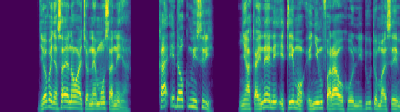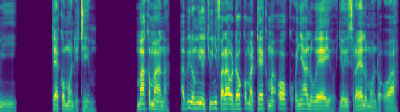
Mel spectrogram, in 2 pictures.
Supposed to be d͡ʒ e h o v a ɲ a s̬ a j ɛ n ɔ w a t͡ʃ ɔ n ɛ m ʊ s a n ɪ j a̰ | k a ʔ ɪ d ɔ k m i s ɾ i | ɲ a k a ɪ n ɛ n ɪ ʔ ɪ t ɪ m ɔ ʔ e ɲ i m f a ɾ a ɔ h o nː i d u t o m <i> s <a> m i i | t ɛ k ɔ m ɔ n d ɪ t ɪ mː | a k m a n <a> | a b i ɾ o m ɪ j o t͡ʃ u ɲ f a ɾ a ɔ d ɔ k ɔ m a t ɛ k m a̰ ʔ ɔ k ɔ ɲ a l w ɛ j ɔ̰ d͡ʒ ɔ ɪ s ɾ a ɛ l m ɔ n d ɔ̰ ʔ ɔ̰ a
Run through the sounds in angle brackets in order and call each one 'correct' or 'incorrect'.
incorrect: a, incorrect: e, correct

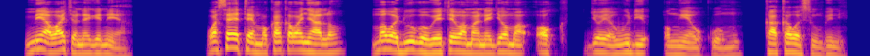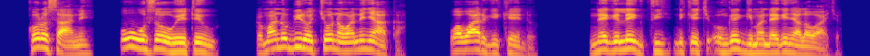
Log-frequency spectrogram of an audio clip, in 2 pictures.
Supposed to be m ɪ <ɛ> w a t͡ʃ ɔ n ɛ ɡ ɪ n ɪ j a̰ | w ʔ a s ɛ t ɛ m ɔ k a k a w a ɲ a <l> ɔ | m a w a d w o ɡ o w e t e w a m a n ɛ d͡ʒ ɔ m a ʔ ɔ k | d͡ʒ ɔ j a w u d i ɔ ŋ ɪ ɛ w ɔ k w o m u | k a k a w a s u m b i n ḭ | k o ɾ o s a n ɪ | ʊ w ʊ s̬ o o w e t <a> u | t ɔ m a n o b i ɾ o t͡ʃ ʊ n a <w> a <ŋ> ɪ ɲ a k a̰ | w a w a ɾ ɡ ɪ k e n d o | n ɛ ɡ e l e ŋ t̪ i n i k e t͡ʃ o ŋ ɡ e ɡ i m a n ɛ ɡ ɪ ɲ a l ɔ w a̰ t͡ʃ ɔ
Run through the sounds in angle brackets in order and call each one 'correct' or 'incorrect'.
incorrect: a, correct, incorrect: e, correct, incorrect: n

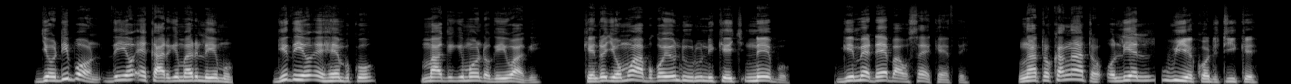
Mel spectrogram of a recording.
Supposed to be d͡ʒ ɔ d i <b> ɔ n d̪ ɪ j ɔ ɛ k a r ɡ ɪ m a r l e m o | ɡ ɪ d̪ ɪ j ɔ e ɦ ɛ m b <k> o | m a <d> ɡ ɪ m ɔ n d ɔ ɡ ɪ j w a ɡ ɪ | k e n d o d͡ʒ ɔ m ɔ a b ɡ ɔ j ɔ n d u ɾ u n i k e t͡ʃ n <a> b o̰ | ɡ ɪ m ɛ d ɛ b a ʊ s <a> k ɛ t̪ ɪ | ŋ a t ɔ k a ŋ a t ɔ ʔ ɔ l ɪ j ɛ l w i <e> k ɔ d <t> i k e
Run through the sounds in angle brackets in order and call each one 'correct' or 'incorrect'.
correct, correct, incorrect: ɡ, incorrect: e, incorrect: ɛ, correct, correct

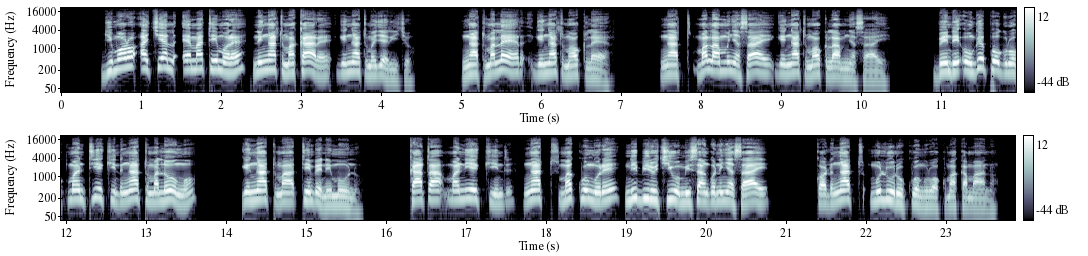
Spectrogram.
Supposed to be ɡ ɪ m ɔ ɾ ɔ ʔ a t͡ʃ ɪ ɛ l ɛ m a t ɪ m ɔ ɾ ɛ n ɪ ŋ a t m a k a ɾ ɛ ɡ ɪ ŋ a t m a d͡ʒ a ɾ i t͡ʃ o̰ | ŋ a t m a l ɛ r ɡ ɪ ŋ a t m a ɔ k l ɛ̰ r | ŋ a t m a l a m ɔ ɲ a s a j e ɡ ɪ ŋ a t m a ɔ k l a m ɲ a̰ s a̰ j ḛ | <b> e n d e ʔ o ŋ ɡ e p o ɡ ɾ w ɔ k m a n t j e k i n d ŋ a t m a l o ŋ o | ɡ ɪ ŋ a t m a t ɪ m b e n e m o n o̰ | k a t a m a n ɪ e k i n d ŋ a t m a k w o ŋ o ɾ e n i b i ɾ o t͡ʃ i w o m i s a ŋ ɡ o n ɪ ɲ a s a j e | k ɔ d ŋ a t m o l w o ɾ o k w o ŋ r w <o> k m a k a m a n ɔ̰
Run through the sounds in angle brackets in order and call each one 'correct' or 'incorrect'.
correct, incorrect: ɔ

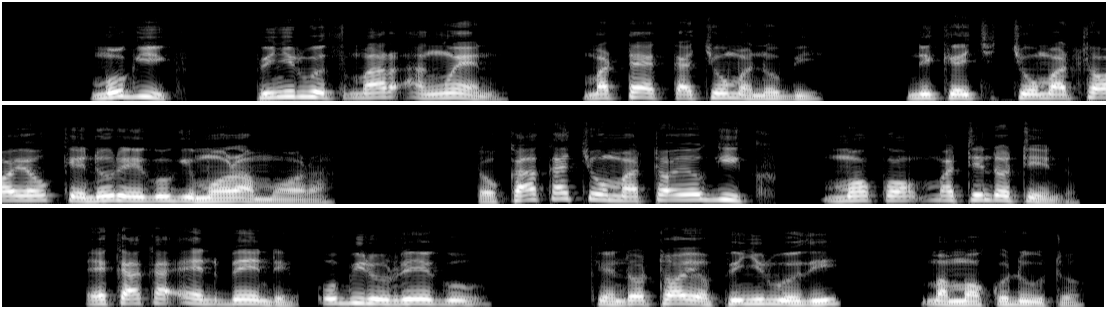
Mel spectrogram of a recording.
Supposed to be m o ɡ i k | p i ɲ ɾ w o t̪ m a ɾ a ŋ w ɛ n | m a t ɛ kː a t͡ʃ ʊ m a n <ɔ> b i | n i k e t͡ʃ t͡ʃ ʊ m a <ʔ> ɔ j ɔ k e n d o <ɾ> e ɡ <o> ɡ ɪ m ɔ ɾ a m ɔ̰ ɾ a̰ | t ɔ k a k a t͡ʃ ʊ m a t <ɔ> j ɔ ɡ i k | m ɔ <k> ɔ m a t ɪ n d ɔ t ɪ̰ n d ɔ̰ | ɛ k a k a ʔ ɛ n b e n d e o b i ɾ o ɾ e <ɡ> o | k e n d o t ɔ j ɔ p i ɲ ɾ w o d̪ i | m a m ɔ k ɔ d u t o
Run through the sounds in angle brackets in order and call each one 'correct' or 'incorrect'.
incorrect: o, incorrect: t, correct, correct, correct, correct, correct

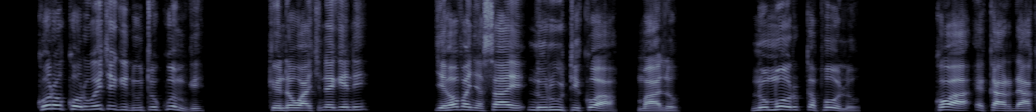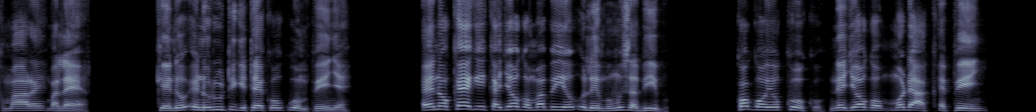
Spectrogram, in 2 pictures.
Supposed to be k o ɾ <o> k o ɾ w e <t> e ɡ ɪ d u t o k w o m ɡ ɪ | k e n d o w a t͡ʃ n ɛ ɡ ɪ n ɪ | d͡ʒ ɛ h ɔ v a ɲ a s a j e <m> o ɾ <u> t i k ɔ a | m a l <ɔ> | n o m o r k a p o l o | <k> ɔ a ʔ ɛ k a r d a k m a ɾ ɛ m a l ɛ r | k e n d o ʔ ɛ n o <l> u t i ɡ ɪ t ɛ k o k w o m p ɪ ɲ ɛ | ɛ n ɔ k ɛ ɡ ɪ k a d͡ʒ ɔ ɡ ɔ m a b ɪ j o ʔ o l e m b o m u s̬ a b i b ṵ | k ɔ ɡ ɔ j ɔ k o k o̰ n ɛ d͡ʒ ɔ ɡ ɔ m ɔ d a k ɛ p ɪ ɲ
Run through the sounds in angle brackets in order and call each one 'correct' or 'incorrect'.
correct, incorrect: t͡ʃ, incorrect: n, correct, incorrect: o, correct, incorrect: ɾ

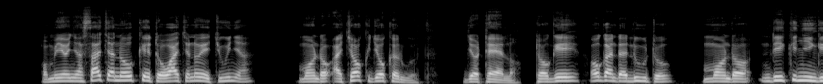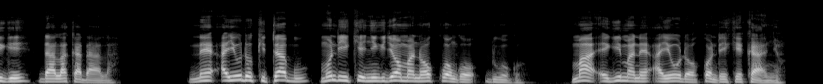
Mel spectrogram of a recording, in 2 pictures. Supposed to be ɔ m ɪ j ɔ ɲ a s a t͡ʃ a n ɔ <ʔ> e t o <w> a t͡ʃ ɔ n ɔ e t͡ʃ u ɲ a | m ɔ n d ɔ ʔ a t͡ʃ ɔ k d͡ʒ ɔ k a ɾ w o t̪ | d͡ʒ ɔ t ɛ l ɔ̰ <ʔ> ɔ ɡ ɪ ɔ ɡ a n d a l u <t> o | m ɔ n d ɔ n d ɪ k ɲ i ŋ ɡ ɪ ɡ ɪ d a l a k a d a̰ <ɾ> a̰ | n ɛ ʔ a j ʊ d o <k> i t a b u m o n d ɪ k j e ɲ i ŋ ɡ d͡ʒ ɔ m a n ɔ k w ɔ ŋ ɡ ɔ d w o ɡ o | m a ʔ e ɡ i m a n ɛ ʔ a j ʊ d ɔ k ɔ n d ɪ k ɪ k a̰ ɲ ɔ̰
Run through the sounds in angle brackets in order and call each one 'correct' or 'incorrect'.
incorrect: k, correct, incorrect: t, correct, incorrect: l, correct

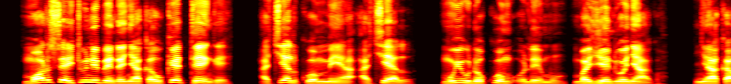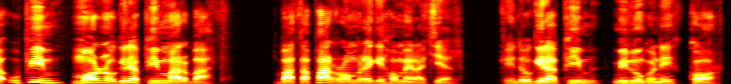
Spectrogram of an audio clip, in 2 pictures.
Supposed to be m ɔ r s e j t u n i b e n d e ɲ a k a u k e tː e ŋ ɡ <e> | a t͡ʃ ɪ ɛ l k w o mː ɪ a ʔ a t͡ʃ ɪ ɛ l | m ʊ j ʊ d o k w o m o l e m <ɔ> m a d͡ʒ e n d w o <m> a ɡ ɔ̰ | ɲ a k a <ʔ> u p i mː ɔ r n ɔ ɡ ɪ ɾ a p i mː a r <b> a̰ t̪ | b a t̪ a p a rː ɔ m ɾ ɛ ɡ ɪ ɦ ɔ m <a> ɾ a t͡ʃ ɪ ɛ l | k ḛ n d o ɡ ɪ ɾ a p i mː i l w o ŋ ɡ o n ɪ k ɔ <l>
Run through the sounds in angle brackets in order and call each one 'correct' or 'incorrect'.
correct, incorrect: o, incorrect: ɲ, correct, correct, incorrect: ɛ, incorrect: r

